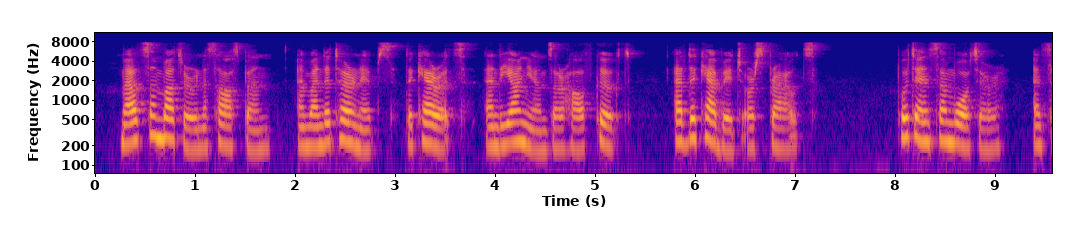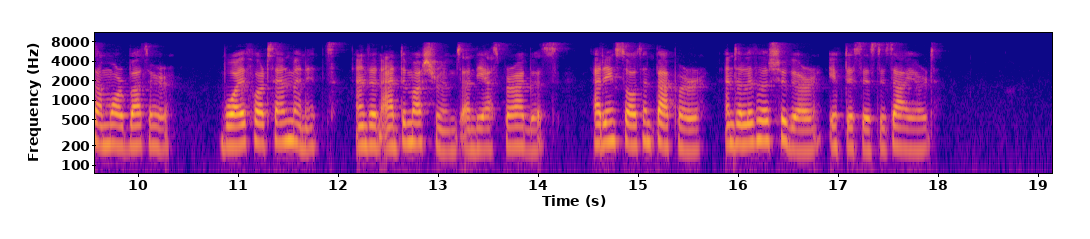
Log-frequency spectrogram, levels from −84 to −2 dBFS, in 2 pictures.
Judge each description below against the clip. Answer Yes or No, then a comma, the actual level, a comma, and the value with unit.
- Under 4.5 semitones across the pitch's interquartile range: Yes, average, 3.1 semitones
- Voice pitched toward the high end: Yes, high, 200 Hz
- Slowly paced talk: No, average, 170 wpm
